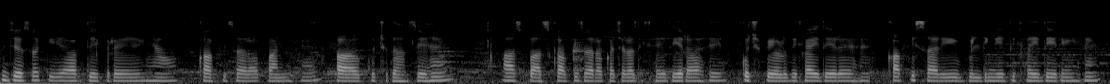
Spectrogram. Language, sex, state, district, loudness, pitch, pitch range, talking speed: Hindi, female, Uttar Pradesh, Muzaffarnagar, -36 LUFS, 170 Hz, 165-175 Hz, 195 wpm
